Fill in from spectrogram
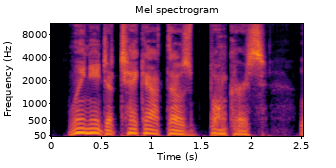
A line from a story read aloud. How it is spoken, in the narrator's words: Lyra growled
